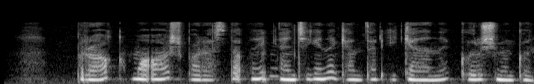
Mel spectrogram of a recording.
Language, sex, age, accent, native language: Uzbek, female, 19-29, Jizzax, Uzbek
